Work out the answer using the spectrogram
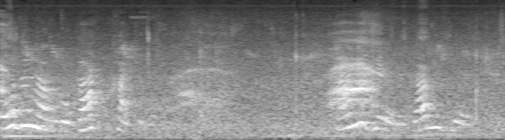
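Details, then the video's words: Cat rolling on a parked car while making weird sounds: drawn-out, wavering meows that rise and fall in pitch, one pair at the start and another around three seconds in, with quieter murmurs between and steady background hum. "Cat rolls on someone's car and making weird cat sounds!"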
